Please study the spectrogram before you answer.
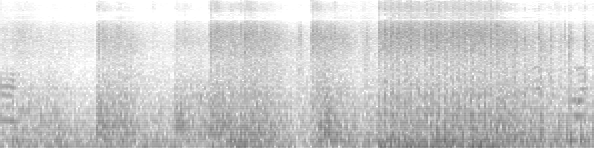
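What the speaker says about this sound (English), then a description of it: "Jeep now firing away." A jeep fires its machine gun in the WWII strategy game Company of Heroes, sustained rapid bursts layered with other gunfire and thumps of battle, loud and dense throughout.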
